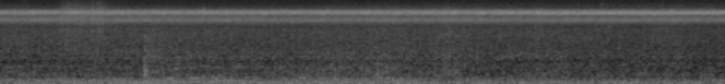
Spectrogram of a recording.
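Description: Steady, high-pitched insect chorus that drones on without a break, over a low rumble.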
